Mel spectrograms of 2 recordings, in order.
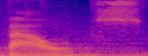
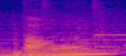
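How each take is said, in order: First: The vowel sounds like the one in 'cow'. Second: The vowel sounds like the one in 'go'. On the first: "like Bowser" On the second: "Maybe it could be bowl"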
